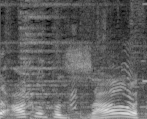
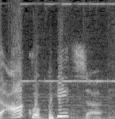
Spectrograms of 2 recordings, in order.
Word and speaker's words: Aquapazza: Aquapazza. At first, I thought it said Aqua Pizza. I thought it said Aqua Pizza at first, but I forgot it had the that's on the I in it.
